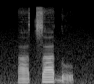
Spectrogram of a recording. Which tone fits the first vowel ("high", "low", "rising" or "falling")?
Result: low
